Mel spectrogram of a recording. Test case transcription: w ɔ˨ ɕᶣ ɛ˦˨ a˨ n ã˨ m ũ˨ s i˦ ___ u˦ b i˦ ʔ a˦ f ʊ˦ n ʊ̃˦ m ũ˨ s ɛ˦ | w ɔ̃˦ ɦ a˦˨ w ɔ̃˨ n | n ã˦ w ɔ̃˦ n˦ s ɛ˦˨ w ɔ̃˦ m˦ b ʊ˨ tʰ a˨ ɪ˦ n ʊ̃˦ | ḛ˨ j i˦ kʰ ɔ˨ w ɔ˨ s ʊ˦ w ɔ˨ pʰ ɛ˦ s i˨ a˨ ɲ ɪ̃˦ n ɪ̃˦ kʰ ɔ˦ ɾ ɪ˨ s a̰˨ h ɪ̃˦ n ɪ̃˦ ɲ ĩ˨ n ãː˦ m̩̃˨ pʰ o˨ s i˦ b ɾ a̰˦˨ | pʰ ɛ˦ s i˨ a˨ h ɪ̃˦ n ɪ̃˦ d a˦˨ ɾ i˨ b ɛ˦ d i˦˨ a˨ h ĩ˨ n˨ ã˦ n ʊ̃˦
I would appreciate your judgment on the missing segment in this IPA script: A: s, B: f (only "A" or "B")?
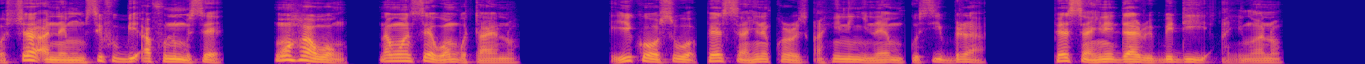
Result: B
